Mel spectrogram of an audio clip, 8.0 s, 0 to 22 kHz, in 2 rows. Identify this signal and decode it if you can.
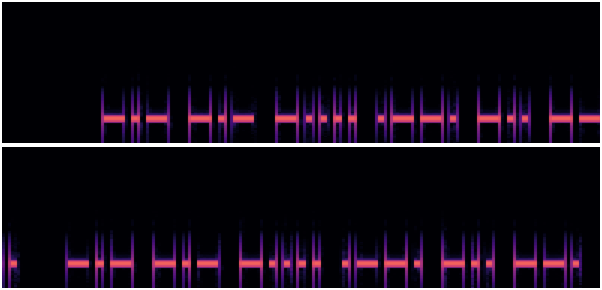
Morse code, heard as a keyed tone, about 25 wpm, 700 Hz. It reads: KK6PDG KK6PDG
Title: USA Call Signs Repeated 3x 25wpm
